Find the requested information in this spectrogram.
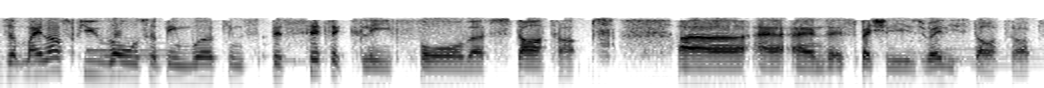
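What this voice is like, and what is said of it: Non-American accent. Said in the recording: “I'm based in the United States, which you probably can't tell from this accent”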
